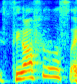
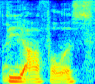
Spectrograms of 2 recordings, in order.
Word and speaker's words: Theophilus: Theophilus. I keep on forgetting how to pronounce his name. – You got it. – Because it has a lot of vowels. – Theophilus.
